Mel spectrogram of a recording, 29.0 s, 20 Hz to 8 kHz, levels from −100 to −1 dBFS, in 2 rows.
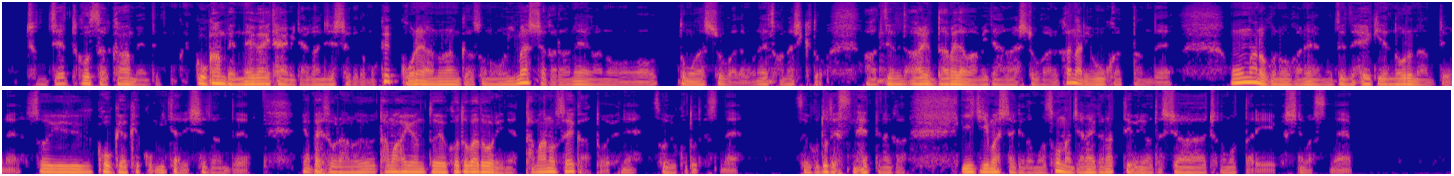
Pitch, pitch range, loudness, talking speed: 100 Hz, 90-110 Hz, -34 LUFS, 470 characters per minute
